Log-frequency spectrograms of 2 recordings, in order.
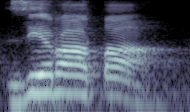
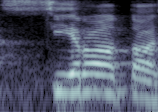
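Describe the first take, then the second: First: The word begins with a z sound. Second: The word begins with a plain, light s sound. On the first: "Ada mereka baca huruf za" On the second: "huruf sin"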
